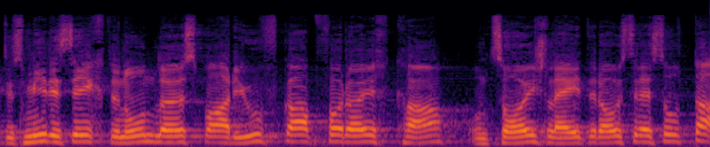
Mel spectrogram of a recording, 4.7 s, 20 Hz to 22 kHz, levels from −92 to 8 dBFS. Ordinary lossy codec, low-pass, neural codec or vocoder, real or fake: none; 14.4 kHz; none; real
